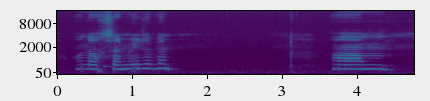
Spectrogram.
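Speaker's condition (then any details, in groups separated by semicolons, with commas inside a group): Spasticity from birth; multiple sclerosis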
